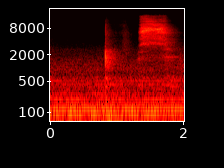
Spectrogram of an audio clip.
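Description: Feet landing with a sharp slap on a wooden floor, followed about half a second later by a short, forceful hissing exhale through the teeth, louder than the landing.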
